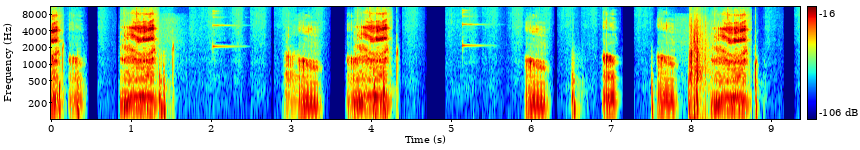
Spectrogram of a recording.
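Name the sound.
pigs grunting in Minecraft video game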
